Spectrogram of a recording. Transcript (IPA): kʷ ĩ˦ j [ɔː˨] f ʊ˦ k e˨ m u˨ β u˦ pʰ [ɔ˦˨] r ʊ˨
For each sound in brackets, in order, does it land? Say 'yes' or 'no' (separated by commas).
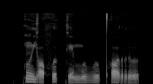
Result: no, yes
